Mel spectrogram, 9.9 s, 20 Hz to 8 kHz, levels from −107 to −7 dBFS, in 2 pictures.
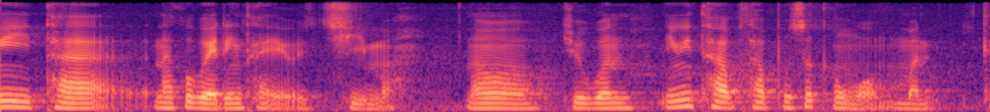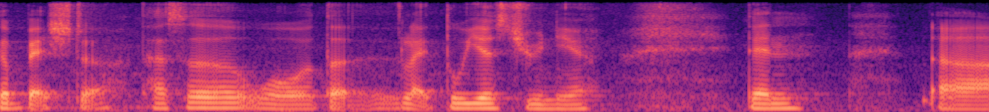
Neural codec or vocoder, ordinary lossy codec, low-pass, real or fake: none; none; 7.2 kHz; real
